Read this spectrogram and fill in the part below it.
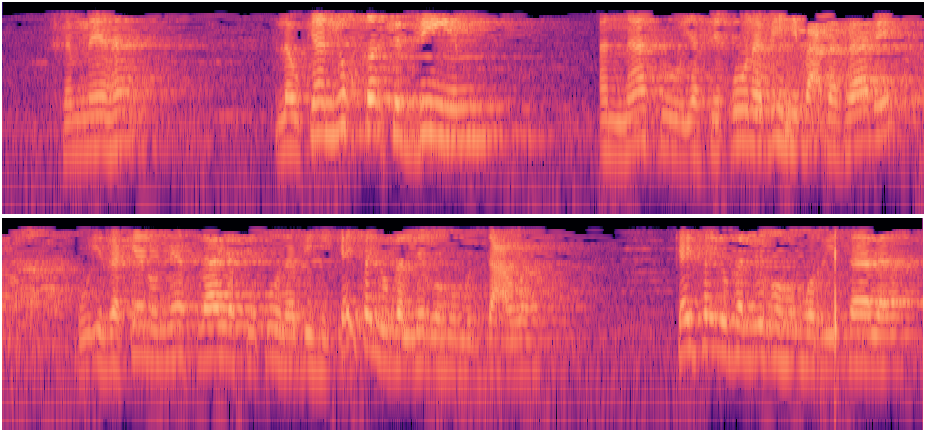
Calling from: Beirut, Beirut Governorate, Lebanon; ونحن من بيروت، وحطوا اسمي على التلفزيون وقتها … من بيروت.

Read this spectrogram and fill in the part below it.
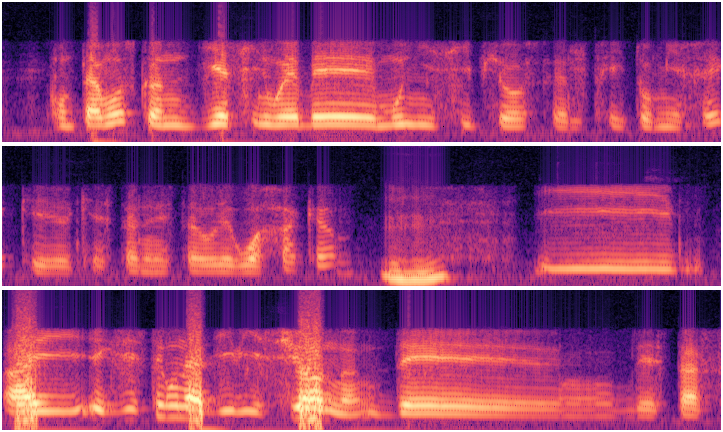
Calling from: Paris, Île-de-France, France; Spanish is a second language; estoy llamando desde París, entonces obviamente el español no es mi idioma como original y nativo

